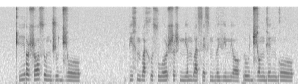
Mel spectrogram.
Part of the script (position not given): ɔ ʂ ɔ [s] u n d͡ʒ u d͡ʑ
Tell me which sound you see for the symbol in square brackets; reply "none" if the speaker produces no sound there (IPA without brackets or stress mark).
s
